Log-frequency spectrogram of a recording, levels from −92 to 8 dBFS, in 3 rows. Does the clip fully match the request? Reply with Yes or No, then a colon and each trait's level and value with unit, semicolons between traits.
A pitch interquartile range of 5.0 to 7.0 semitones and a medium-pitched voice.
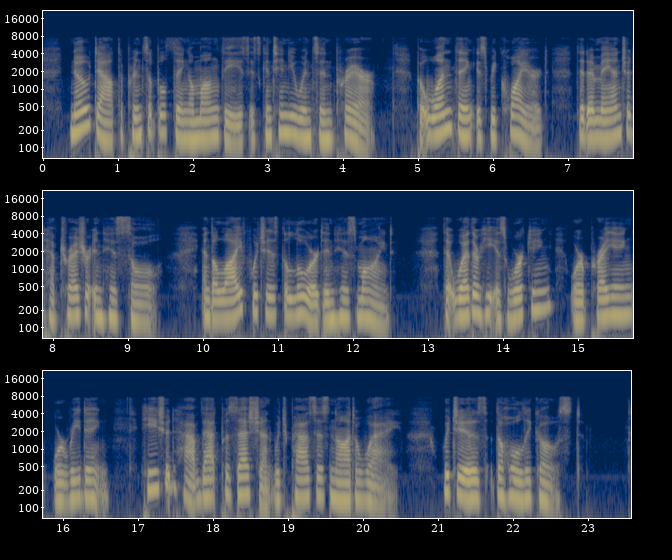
No: average, 3.1 semitones; medium, 150 Hz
